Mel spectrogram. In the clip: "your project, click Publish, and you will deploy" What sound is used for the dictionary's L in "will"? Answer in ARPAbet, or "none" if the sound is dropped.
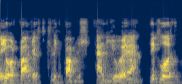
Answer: N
